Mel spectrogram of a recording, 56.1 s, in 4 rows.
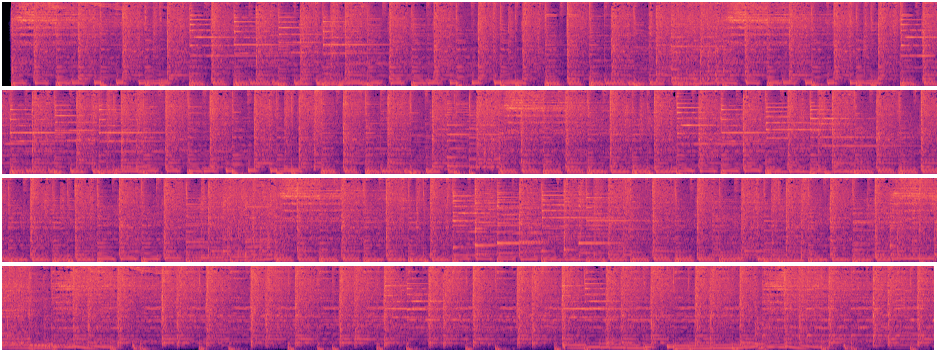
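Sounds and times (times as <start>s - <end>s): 
joyful Christmas tune: 0.1s - 56.0s.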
